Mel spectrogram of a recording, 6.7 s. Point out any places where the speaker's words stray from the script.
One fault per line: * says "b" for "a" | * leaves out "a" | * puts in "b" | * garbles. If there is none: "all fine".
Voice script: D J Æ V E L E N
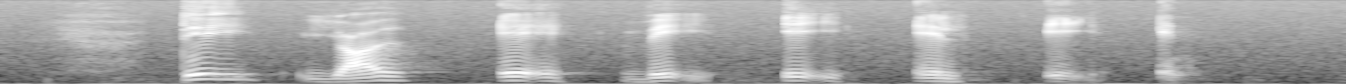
all fine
